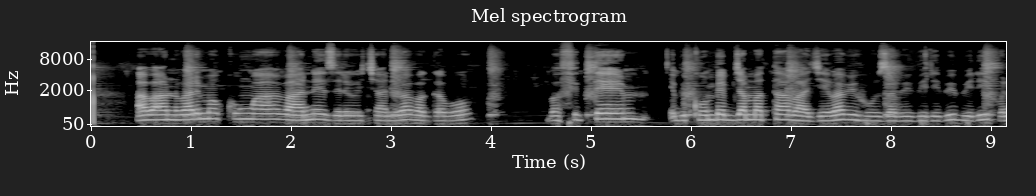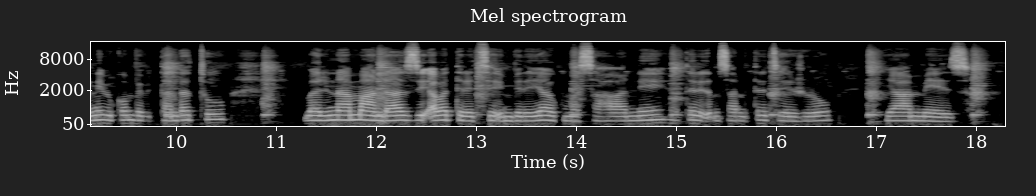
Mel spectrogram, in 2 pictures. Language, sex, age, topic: Kinyarwanda, female, 18-24, finance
